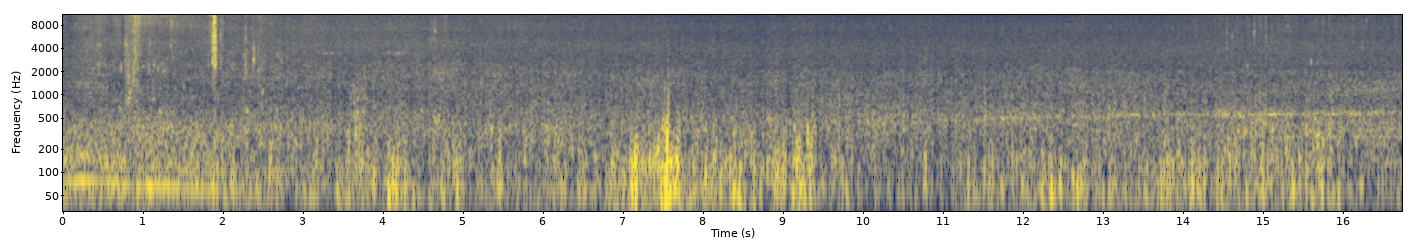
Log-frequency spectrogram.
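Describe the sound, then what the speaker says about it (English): Wind gusting outdoors beside a river, a steady low rumble buffeting the microphone throughout, with a brief stronger gust partway through and water and boat sounds mixed faintly underneath. "And this wind is picking up again."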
